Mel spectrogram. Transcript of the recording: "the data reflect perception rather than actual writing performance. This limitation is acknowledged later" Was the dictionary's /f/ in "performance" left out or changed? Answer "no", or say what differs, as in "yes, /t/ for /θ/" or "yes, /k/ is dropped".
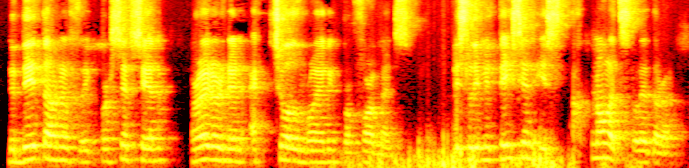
no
